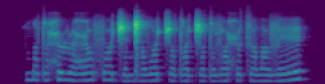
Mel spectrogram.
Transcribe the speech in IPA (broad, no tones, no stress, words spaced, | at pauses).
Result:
nadˤuħo ɭɤʕɔ fɔ d͡ʒaŋ͡ǁaðˤɤ t͡ʃodˤɤ d͡ʒɛdˤuvɔ ħot͡sɤlˠɤ vɛ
